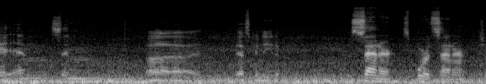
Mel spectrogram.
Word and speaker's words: Escondido: Escondido.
